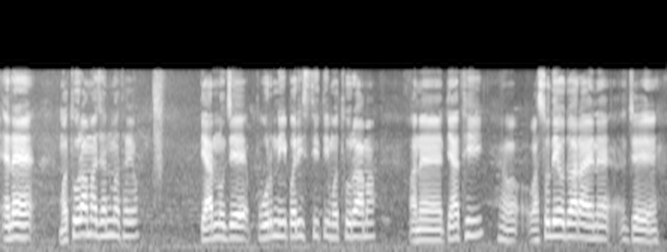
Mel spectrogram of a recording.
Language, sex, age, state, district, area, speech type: Gujarati, male, 30-45, Gujarat, Rajkot, rural, spontaneous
